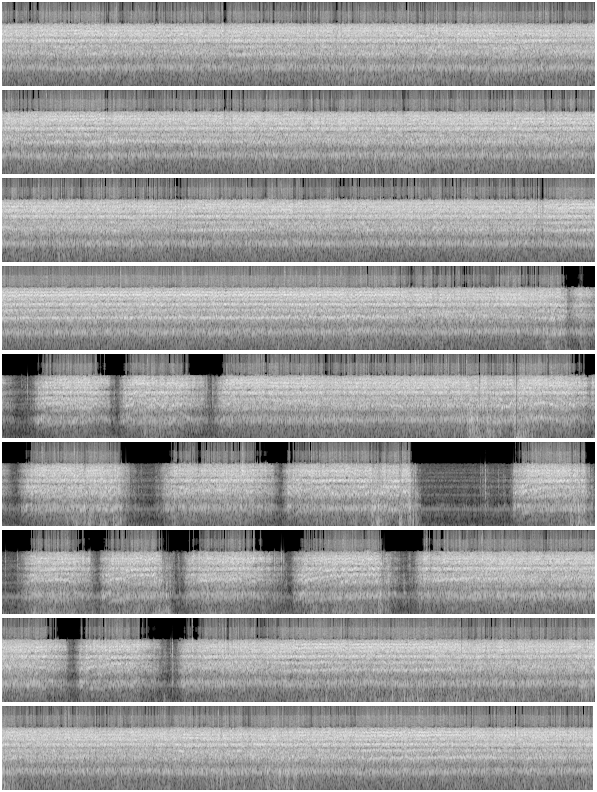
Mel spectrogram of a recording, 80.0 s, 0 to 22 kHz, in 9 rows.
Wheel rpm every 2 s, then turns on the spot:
230, 230, 230, 220, 220, 220, 230, 230, 230, 230, 230, 230, 230, 210, 210, 210, 220, 150, 110, 130, 220, 210, 130, 130, 130, 70, 120, 90, 90, 130, 190, 150, 120, 220, 220, 230, 230, 220, 220, 230.
62-64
